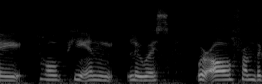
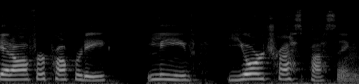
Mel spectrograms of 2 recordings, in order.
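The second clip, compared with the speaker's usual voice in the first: mock stern, firm and insistent yell. Retelling ordering trespassers off the property: imitating own past yell. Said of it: "they start yelling back at me".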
